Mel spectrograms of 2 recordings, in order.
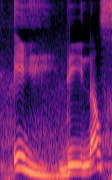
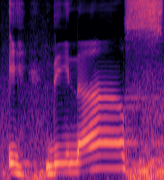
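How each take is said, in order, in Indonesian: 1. Vokal itu dibaca pendek langsung menyambung ke kata berikutnya. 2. Vokal itu dibaca panjang selama dua ketukan. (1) "langsung masuk kepada as-sirata" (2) "Tidak dibaca dua harokat seperti ihdinas, tidak"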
